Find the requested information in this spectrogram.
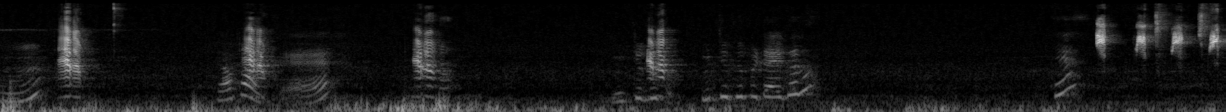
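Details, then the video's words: Pet Alexandrine parakeet talking to a mirror, said to speak Urdu and Hindi: a string of short raspy squawks and sweeping, speech-like chattered syllables, with harsh broadband bursts near the end over low room rumble. "My Lovely Alexandrine Parrot Talking [in Urdu/Hindi]"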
